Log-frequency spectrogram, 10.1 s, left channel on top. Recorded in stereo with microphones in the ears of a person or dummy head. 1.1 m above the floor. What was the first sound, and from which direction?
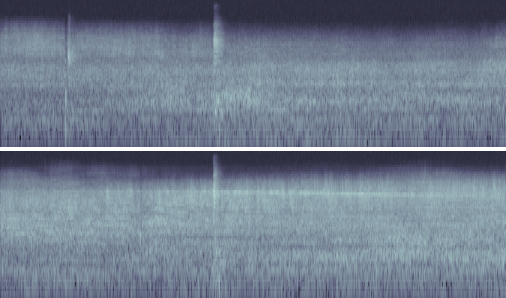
A finger snap, 25° left (ahead or behind).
